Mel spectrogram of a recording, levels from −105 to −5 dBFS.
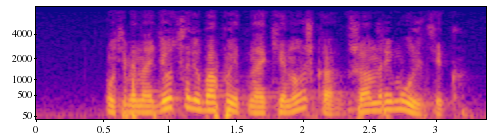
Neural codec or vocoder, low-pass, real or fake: none; 7.2 kHz; real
